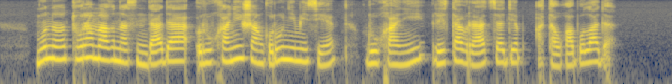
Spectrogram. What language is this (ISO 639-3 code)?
kaz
